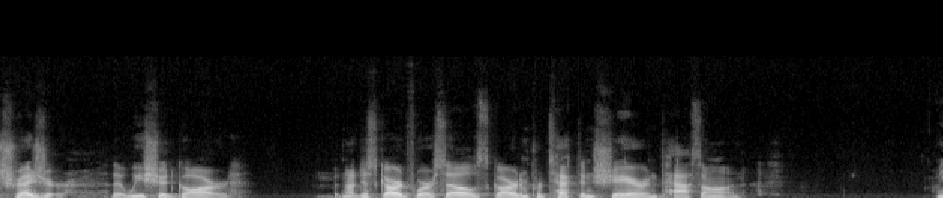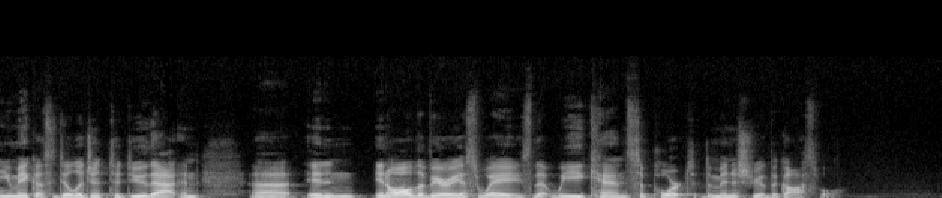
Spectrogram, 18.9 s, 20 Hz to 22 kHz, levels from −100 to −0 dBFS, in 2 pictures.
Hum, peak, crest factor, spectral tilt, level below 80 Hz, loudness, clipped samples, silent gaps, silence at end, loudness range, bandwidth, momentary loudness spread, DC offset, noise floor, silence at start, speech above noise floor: none; -4 dBFS; 22 dB; -7.5 dB/octave; -74 dBFS; -24 LUFS; under 0.1%; none; 1.15 s; 6 LU; 10 kHz; 12 LU; under 0.1%; -76 dBFS; 0 s; 52 dB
